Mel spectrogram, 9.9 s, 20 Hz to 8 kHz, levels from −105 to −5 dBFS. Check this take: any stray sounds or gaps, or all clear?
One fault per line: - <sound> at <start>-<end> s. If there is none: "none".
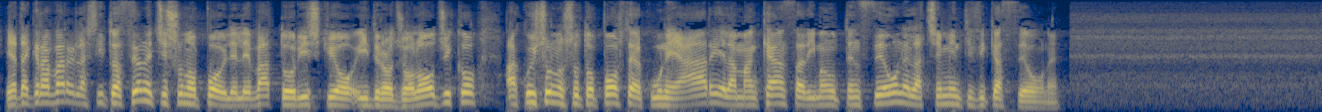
none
